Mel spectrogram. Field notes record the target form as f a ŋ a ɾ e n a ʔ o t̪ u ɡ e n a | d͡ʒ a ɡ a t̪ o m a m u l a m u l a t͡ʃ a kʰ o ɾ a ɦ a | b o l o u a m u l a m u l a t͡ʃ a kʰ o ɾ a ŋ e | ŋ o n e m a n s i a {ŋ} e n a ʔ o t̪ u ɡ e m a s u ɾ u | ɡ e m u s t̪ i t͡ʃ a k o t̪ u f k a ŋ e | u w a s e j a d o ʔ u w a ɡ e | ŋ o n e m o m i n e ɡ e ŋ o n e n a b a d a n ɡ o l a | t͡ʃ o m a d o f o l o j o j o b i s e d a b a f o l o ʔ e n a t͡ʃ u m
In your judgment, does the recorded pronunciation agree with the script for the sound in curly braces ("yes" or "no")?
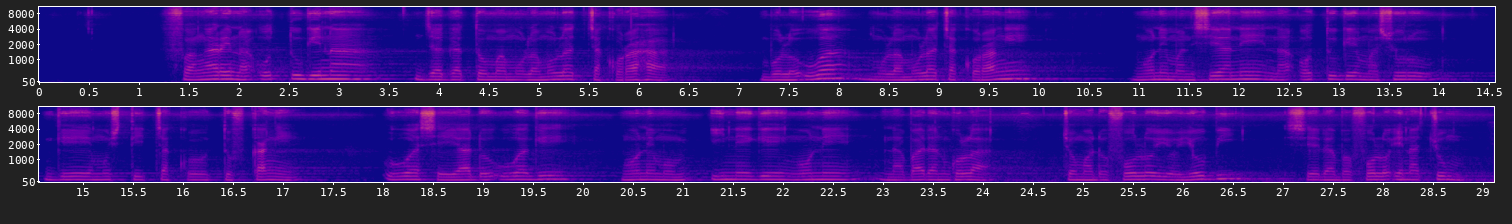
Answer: no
